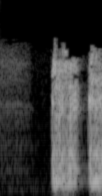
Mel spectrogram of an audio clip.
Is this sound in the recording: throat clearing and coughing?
yes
